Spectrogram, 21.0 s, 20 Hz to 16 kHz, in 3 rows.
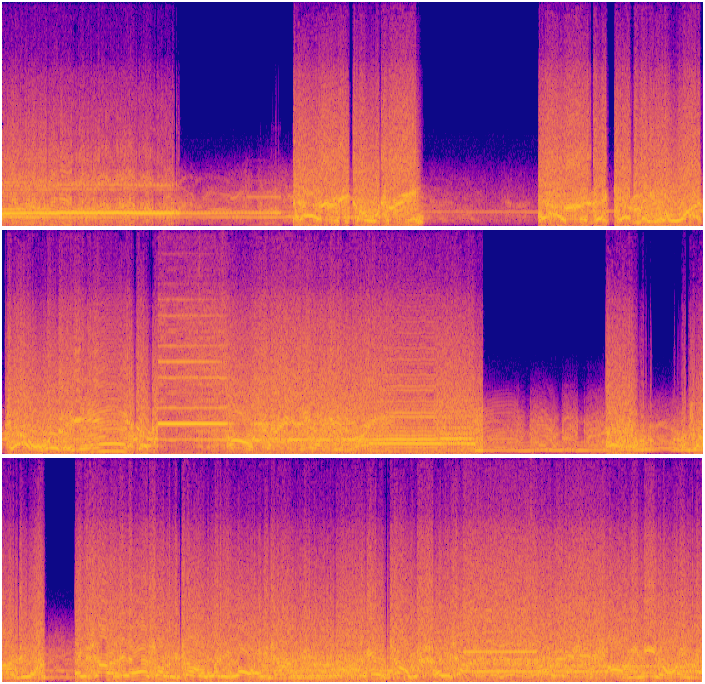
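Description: CB radio chatter on channel 6 (27.025 MHz): loud, overdriven, garbled voices buried in static, with steady whistling tones from overlapping carriers. The signal drops out briefly a few times between transmissions.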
